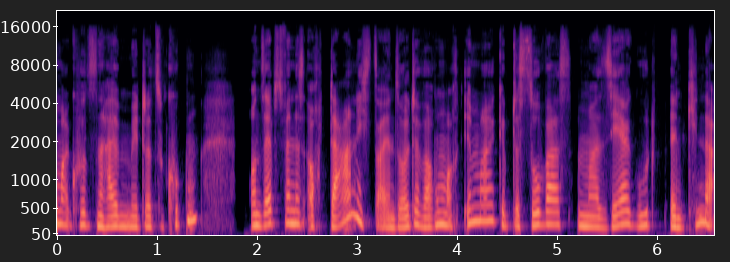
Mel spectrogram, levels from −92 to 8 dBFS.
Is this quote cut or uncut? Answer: uncut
